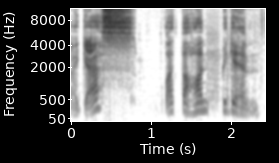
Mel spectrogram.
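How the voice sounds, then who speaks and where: A woman's voice: fairly low pitch, expressive, takes it slowly, bright, forceful tone, slight background noise, full character voice. An actress playing a wry, informal, stubborn young woman in an audio drama. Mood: exasperated.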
